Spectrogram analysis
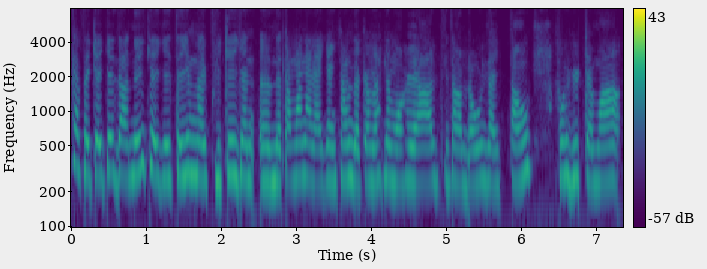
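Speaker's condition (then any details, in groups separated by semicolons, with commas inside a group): Cerebral palsy; needs accompaniment at work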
